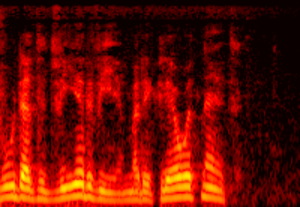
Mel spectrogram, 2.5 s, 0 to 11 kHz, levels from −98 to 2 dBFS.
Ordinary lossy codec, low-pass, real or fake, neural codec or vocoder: Opus, 64 kbps; 9.9 kHz; real; none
